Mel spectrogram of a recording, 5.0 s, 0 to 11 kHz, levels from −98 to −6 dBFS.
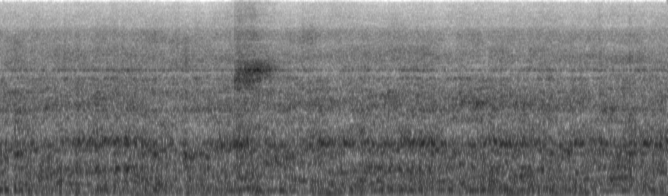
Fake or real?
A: fake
